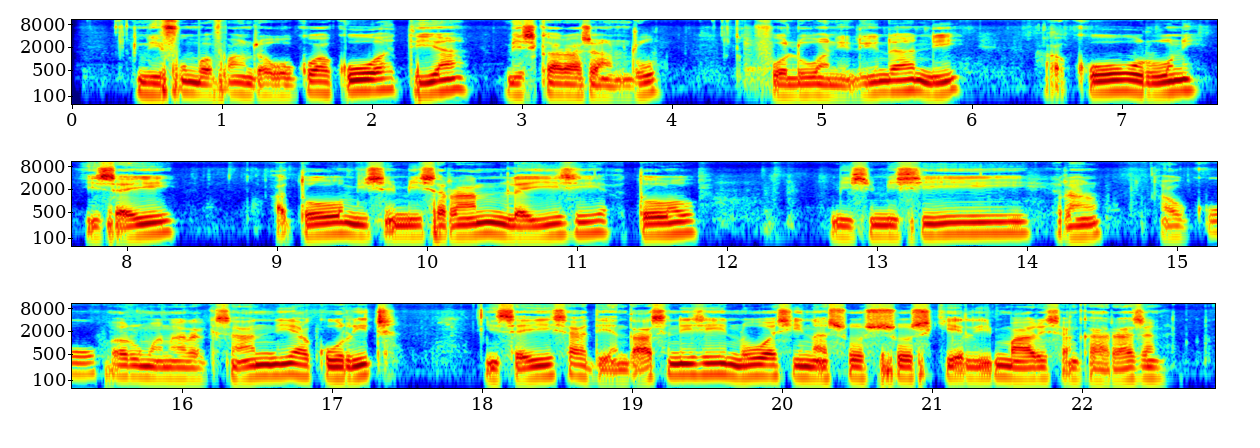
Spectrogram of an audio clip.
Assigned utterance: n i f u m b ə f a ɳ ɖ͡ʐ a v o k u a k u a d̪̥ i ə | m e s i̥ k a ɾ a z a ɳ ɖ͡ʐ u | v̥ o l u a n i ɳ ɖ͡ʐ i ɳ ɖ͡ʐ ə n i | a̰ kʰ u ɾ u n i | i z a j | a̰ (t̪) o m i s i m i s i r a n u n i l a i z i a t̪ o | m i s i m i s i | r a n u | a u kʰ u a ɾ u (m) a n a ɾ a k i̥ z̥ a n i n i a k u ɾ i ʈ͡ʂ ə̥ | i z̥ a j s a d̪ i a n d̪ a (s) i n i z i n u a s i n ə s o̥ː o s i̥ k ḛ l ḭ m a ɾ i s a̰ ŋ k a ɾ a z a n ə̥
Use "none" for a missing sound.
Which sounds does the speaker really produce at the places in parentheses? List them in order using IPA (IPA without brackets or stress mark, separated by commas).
t̪, m, s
